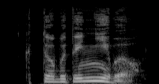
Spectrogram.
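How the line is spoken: Growling. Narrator (Russian): прорычал я

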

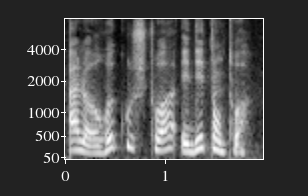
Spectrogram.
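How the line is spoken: Plain. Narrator (French): lui demanda-t-il

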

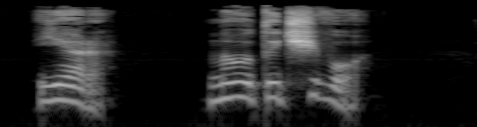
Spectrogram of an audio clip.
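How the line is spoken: Tender whisper. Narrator (Russian): ласково зашептал Соловей

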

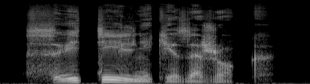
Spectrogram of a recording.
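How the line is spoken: Through gritted teeth. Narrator (Russian): Сквозь зубы в тон арестанту проговорил Пилат

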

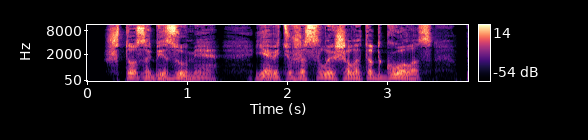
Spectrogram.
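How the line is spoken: Hoarse merchant. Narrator (Russian): прохрипел торговец

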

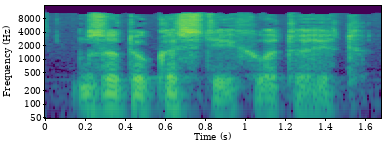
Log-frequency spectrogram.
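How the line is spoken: Grumbling. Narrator (Russian): проворчал Сварог

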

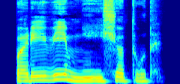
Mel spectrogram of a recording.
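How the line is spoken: Rough scolding. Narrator (Russian): Грубо одернула жестокая хозяйка

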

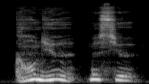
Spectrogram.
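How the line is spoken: Interrupting exclamation. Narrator (French): s'écria Cécile en l'interrompant

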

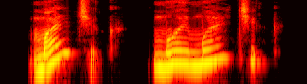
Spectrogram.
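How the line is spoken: Cooing. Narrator (Russian): проворковала Валя

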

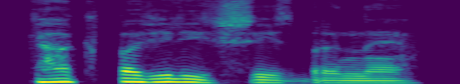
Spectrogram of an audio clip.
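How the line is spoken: Through gritted teeth. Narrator (Russian): процедил Леоман

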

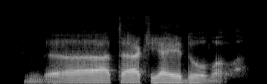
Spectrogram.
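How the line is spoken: Grumbling. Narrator (Russian): проворчал он

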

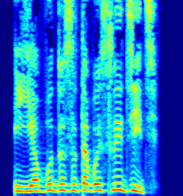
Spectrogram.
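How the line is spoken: Shouting after someone. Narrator (Russian): выкрикнула я ему в спину

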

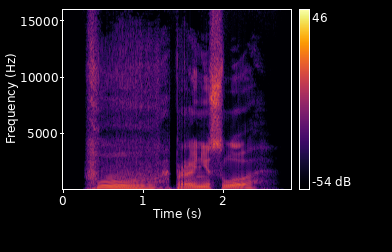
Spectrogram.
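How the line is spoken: Relieved exhale. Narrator (Russian): выдохнул Микула

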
